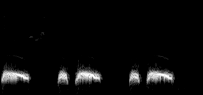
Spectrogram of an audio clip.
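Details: Thổ âm style cooing by a Kon Tum spotted dove: three low paired coos, each a brief note followed by a longer hoot, with a faint high squeak early on.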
